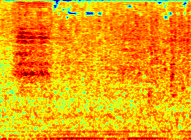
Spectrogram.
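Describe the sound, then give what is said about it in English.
A motorboat's engine drones steadily at a low pitch, with a constant hum and a broad wash of noise over it. The level stays even throughout. “Two men in a motorboat appear.”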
